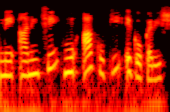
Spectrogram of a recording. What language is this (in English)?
Gujarati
